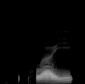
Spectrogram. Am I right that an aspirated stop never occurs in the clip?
no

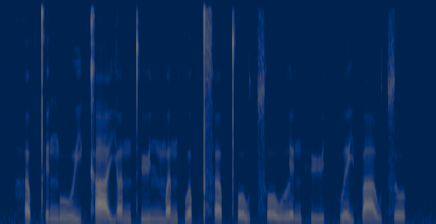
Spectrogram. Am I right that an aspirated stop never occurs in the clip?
no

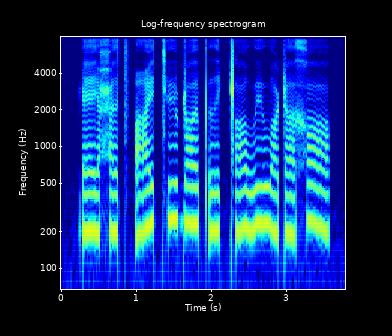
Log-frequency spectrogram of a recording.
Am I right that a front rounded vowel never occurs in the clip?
yes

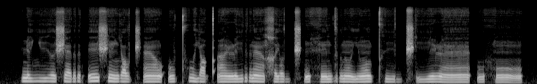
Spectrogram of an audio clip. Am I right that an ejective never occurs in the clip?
no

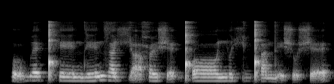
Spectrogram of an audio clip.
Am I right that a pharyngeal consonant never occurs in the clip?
no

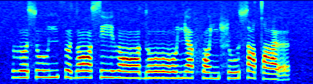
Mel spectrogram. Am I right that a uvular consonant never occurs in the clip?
yes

